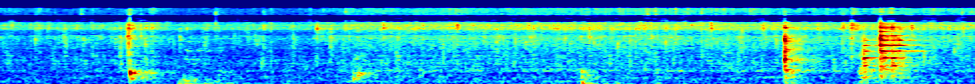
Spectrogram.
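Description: Onion and ginger-garlic paste frying in oil in a nonstick wok, a steady sizzle while a silicone spatula stirs. A few sharp knocks and scrapes against the pan, the loudest two close together near the end.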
